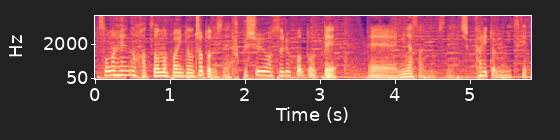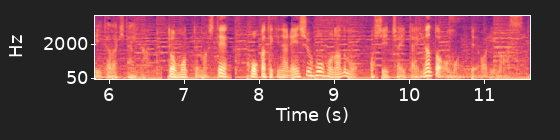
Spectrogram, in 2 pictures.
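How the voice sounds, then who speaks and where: A man hosting a radio-style English lesson, lively, demonstrating English sounds slowly and clearly. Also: fairly low pitch, over music. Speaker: English pronunciation teacher and show host.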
